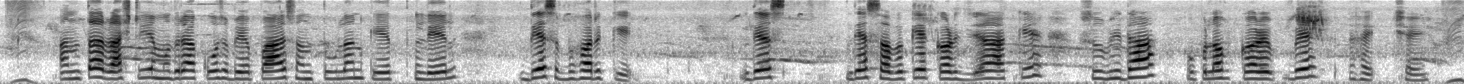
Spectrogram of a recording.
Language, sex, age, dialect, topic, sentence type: Magahi, female, 25-30, Western, banking, statement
